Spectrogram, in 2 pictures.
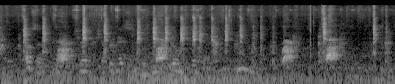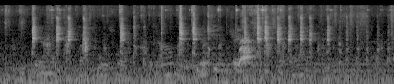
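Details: Standard poodle taunted by a squirrel, giving about five short, sharp barks spread irregularly through the recording, with clicks and voices in the background between barks.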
